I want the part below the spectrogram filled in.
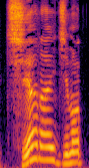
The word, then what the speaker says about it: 血洗島: で、血液の血で洗う島と書いて、血洗い島っていうその場所なんだよね。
